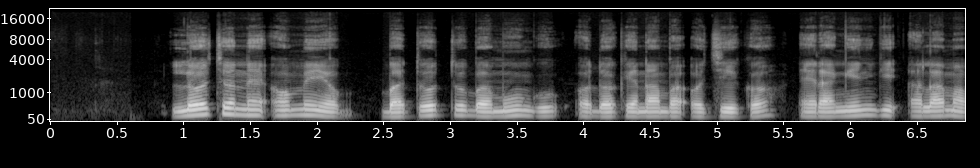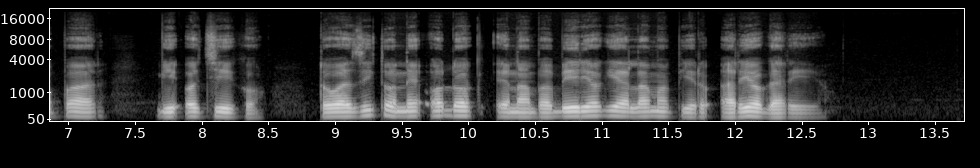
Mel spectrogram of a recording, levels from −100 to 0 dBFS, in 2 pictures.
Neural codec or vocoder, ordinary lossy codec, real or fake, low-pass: vocoder, 48 kHz, 128 mel bands, Vocos; none; fake; 19.8 kHz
